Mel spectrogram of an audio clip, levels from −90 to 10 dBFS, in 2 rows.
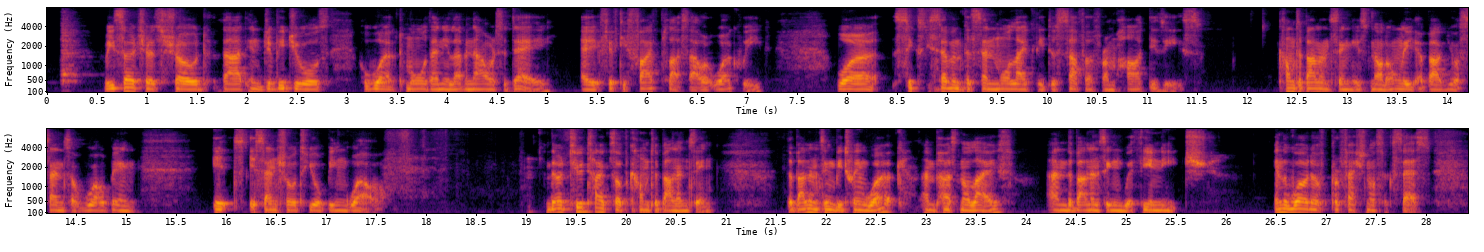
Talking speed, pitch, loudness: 140 wpm, 110 Hz, -20 LUFS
